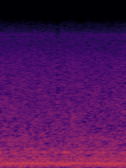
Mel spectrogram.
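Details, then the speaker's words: New brake booster on a Corvette being tested with a hand vacuum pump: it held vacuum on the gauge, then a steady, even rush of air hisses out on release; booster sound, unlike the cracked old one. "it held a vacuum and you could hear the air leak out of it."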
